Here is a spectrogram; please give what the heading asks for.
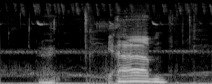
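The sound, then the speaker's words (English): Dark forest ambience with birds calling: a faint chirp early on, then one louder, harmonic call in the middle over a constant low hiss of background noise. “If you hear the noises behind me, we are actually in a dark forest this time.”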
